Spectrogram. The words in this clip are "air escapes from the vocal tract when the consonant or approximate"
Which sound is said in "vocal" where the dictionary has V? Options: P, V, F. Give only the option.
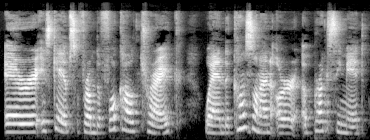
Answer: F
